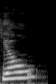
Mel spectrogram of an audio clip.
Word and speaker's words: 一: But in some situation, we read 一 as 幺.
